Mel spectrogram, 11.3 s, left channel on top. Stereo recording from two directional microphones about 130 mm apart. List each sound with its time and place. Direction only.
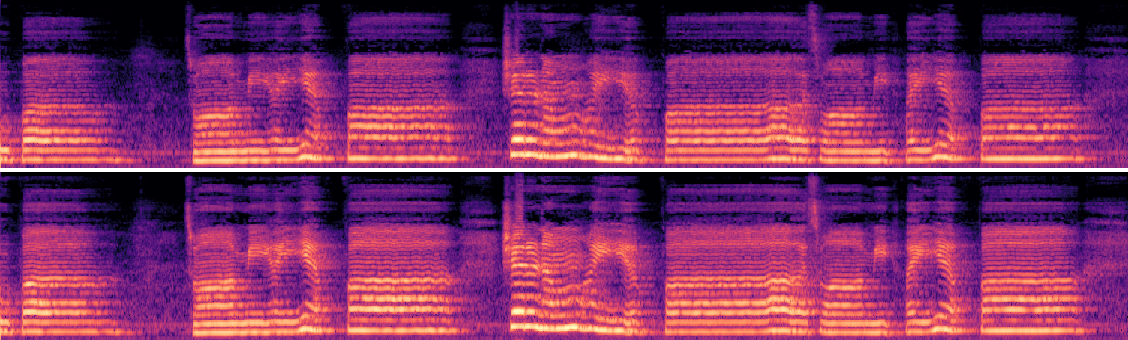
0.2 s mantra: 35° left (ahead or behind)
1.9 s mantra: 35° left (ahead or behind)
